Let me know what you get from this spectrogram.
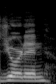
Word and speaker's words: Jordan: My name is Jordan, with a silent PH in the middle, and I am joined always by my wonderful co-host, Sir Lucian, over there at Sir Lucian Gaming.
